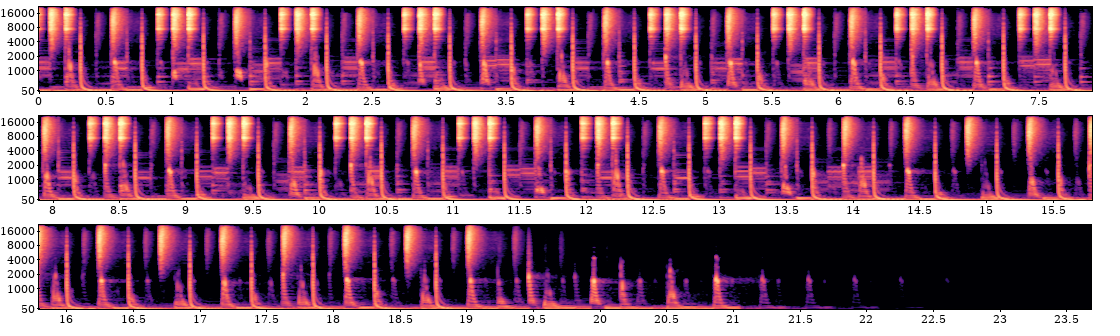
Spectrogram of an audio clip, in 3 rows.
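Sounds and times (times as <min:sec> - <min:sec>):
drum machine with EQ and compression: 0:00.0 - 0:20.9.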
